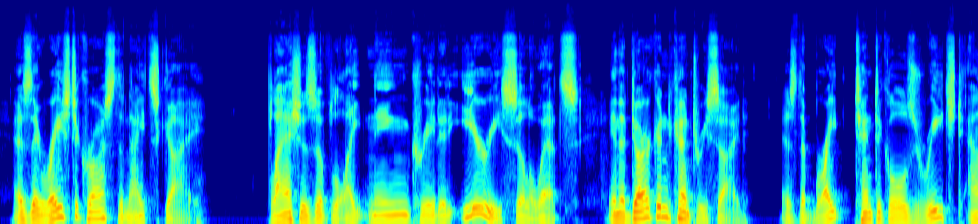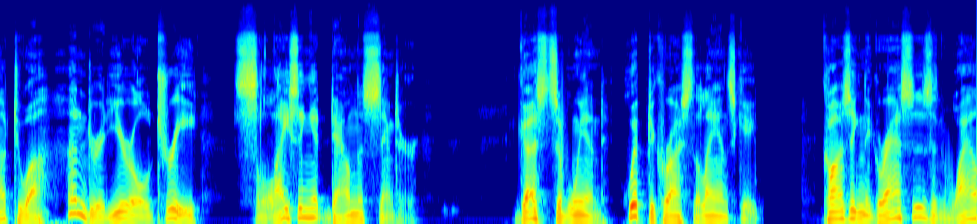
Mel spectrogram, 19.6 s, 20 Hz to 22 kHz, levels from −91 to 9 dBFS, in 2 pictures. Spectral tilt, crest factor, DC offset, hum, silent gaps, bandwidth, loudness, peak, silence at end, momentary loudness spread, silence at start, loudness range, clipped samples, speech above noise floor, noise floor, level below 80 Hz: -5.5 dB/octave; 20 dB; under 0.1%; none; 17.42-17.80 s; 12.5 kHz; -24 LUFS; -4 dBFS; 0 s; 10 LU; 0.15 s; 3 LU; under 0.1%; 60 dB; -83 dBFS; -46 dBFS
